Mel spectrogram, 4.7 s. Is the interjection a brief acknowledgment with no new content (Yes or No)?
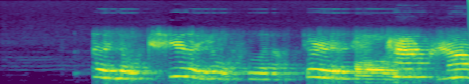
Yes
